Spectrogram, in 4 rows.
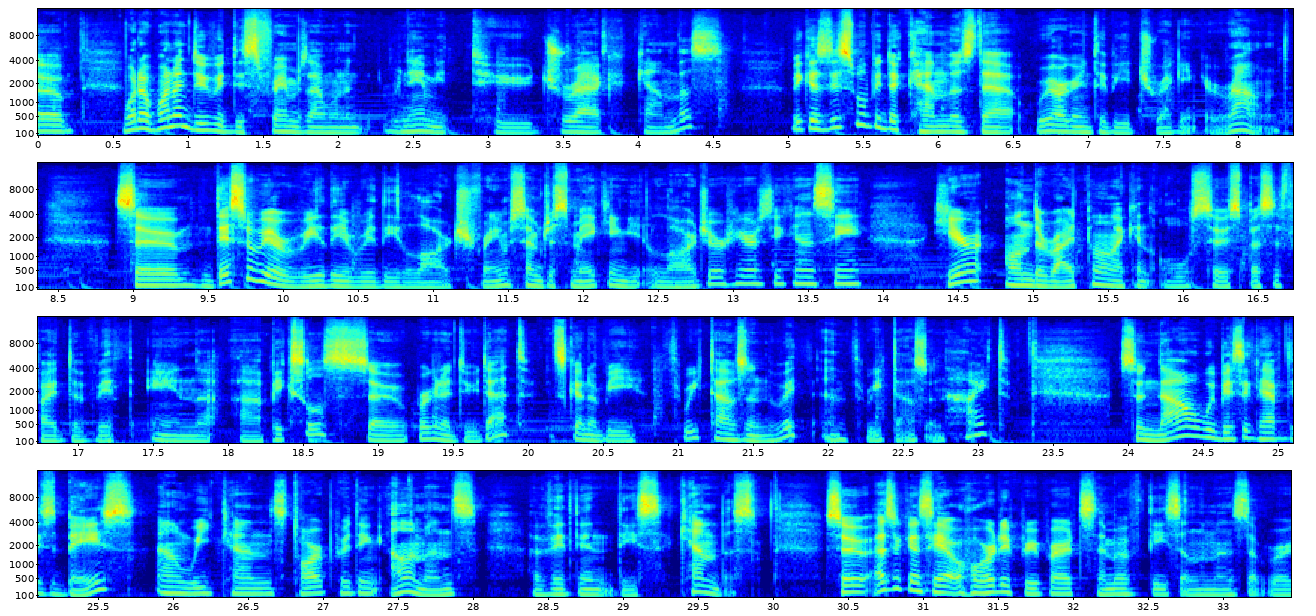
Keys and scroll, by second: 3.4 shift+d, 3.9 space, 4.2 shift+c, 4.7 Return, 18.1 Return, 19.8 super+c, 20.5 super+v, 20.9 Return.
